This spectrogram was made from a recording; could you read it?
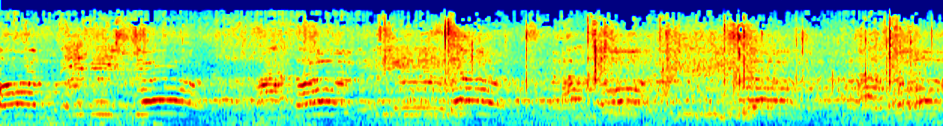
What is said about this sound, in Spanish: Con estos gritos ha terminado hace unos minutos aquí en Valencia, en el centro de Valencia, el funeral por las víctimas de la Dana.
